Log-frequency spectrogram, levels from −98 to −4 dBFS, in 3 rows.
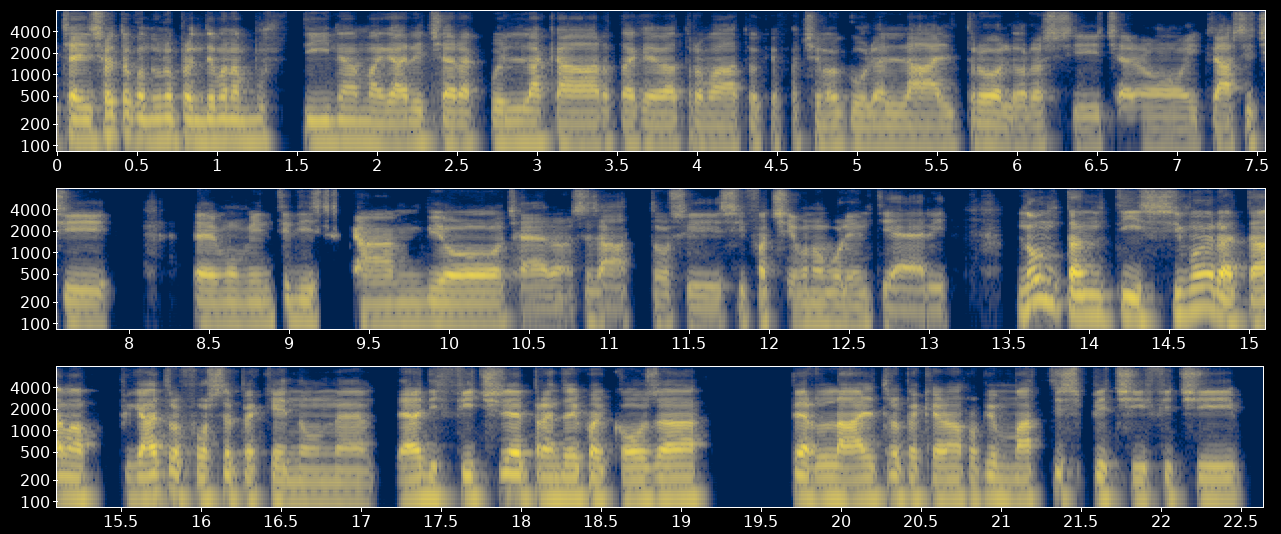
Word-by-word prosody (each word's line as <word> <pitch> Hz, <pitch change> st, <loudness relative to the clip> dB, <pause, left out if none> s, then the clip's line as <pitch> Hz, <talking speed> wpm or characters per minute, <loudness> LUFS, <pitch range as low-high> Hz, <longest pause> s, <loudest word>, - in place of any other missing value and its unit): cioè, -, -, +6 dB
di 115 Hz, -, 0 dB
solito 140 Hz, +5 st, +1 dB
quando 120 Hz, -3 st, 0 dB
uno 125 Hz, -, +2 dB
prendeva 120 Hz, 0 st, +1 dB
una 115 Hz, -1 st, +1 dB
bustina 115 Hz, 0 st, -5 dB
magari 105 Hz, 0 st, -1 dB
c'era 110 Hz, +1 st, 0 dB
quella 105 Hz, -1 st, -3 dB
carta 100 Hz, 0 st, 0 dB
che 100 Hz, -, -5 dB
aveva 95 Hz, 0 st, +1 dB
trovato 95 Hz, -1 st, -4 dB
che -, -, -16 dB
faceva -, -, -7 dB
gola 95 Hz, -1 st, -6 dB
all'altro, 95 Hz, +1 st, -1 dB
allora 95 Hz, 0 st, -5 dB
sì, 90 Hz, -2 st, -10 dB
c'erano 85 Hz, 0 st, -5 dB
i 85 Hz, -1 st, -9 dB
classici, 100 Hz, 0 st, -2 dB, 0.5 s
ehm, 95 Hz, 0 st, +2 dB
momenti 100 Hz, +2 st, -7 dB
di 105 Hz, -1 st, -5 dB
scambio, 95 Hz, 0 st, +1 dB
cioè -, -, -5 dB
er 85 Hz, 0 st, -3 dB
esatto, 90 Hz, -, -7 dB
sì, 85 Hz, -1 st, -9 dB
si -, -, -6 dB
facevano 95 Hz, 0 st, -4 dB
volentieri. 95 Hz, -, -5 dB, 0.5 s
Non 210 Hz, -4 st, +2 dB
tantissimo 125 Hz, +2 st, +2 dB
in 170 Hz, -, +6 dB
realtà, 100 Hz, -, +6 dB
ma 110 Hz, -1 st, +2 dB
più 110 Hz, -, -14 dB
che -, -, +7 dB
altro 120 Hz, +1 st, +5 dB
forse 110 Hz, -2 st, -2 dB
perché 100 Hz, -1 st, -1 dB
non 95 Hz, 0 st, -7 dB, 0.4 s
era 100 Hz, +1 st, +7 dB
difficile 115 Hz, +3 st, +3 dB
prendere 110 Hz, -1 st, +2 dB
qualcosa 105 Hz, +1 st, +3 dB, 0.5 s
per 100 Hz, -, +5 dB
l'altro, 110 Hz, +2 st, +4 dB
perché 105 Hz, -1 st, -2 dB
erano 105 Hz, 0 st, +3 dB
proprio 105 Hz, +2 st, -4 dB
mazzi 105 Hz, +3 st, -1 dB
specifici, 105 Hz, -1 st, -3 dB
105 Hz, 150 wpm, -23 LUFS, 95-110 Hz, 0.5 s, che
